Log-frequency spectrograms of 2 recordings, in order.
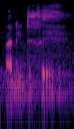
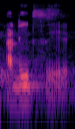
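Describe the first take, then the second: First: I need to see it, whispered with no voice. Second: I need to see it, dropped much softer. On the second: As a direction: say I need to see it again, almost under the breath. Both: Real, not acted. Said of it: "repeating with fading voice".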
